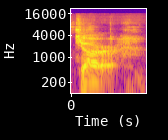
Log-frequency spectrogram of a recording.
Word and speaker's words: Cœur: You pronounce it Cœur. – Cœur? Cœur de Pirate? – Use your throat. Cœur. – Cœur de Pirate. Ah, god damn it. – You can roll your R.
